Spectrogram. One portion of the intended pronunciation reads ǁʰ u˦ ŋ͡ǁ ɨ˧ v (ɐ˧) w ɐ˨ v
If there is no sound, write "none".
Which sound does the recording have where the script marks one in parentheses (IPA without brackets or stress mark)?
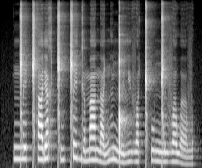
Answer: ɐ˦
